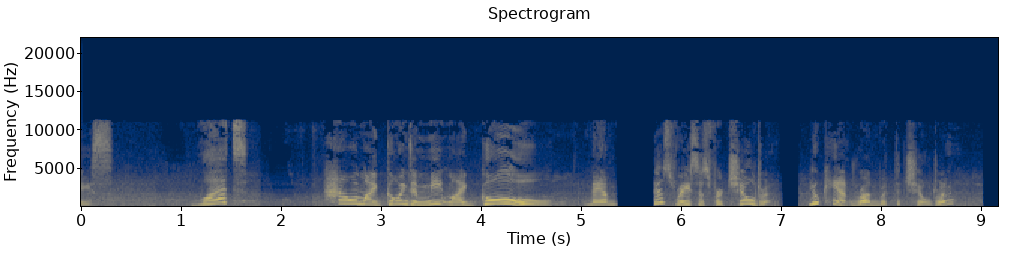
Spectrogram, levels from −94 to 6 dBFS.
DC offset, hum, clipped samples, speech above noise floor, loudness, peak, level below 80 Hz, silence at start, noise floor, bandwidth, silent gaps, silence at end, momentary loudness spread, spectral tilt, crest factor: under 0.1%; none; under 0.1%; 30 dB; -24 LUFS; -8 dBFS; -70 dBFS; 0 s; -53 dBFS; 11.5 kHz; 5.36-5.73 s, 7.01-7.18 s; 0.3 s; 18 LU; -3 dB/octave; 18 dB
